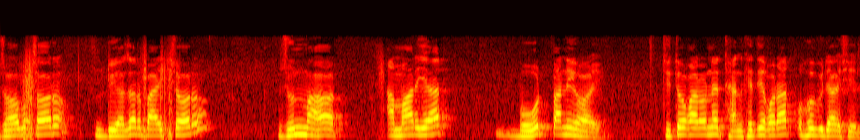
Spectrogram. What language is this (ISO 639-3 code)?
asm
